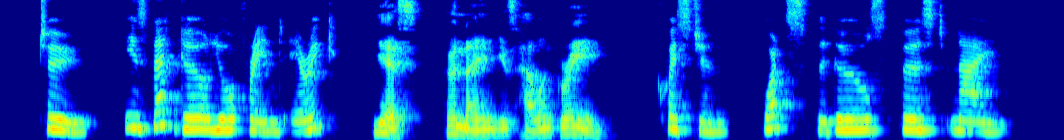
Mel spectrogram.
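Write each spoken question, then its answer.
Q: What's the girl's first name?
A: Helen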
